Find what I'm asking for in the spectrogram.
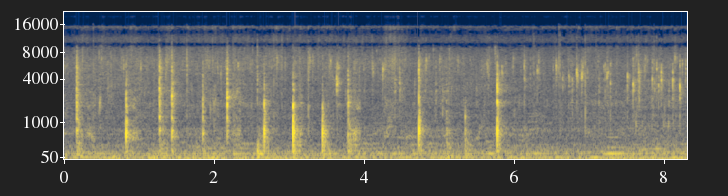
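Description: Ginger being sautéed in a pan for a Kapampangan home dish, steady sizzling broken by sharp, repeated scrapes and clacks of a spatula stirring, close and with no voices.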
